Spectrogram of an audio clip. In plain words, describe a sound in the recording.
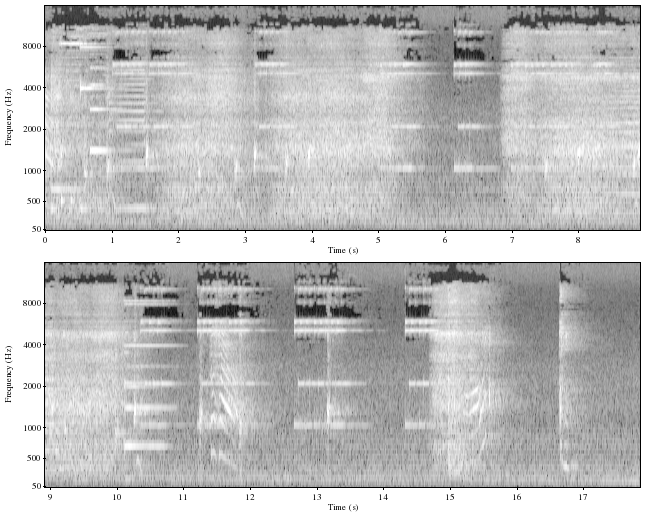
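Game music and sound effects play from a phone's speaker.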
